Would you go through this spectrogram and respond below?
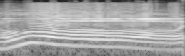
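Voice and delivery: long, loud mock chorus of shock; imitated crowd "oh". Streamer imitating everyone in the chat, mock shocked oh. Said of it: "Everyone going".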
